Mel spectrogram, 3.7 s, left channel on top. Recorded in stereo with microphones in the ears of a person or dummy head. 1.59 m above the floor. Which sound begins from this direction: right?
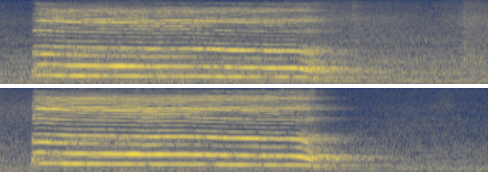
A scream, at 0.2 s.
